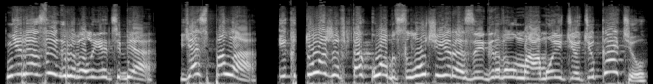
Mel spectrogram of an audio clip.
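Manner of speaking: high-pitched hurt protest; offended. A narrator's reading. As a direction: protest indignantly, as if wronged. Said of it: "Алиса обиделась".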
